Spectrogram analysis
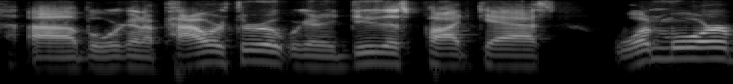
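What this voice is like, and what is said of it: Sick, slightly off-sounding voice. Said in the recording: “I'm a little bit under the weather. If my voice sounds weird, that's what it is.”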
